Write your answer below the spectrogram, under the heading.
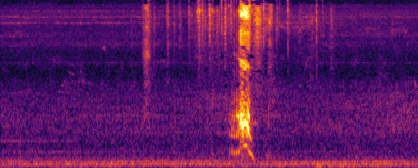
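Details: Yorkshire Terrier Oakley, who panics and cries whenever his companion Bella is out of sight, gives one short high-pitched yelping whine with a falling tail at mid-clip. The rest is a quiet room with a low hum.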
